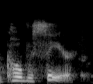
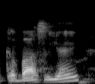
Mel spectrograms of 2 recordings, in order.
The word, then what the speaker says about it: Courvoisier: again she was like a cover Seer it's like yeah he's like uh you mean cabasa oh that's how you pronounce it I thought it was cover seer so you know he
